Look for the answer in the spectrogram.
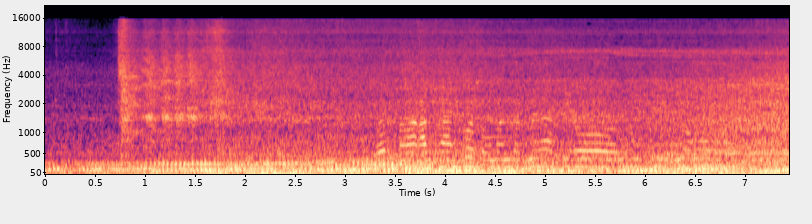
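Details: Nissan Navara diesel that was towed in because it would not start, with a defective boost sensor. A sharp catch, then a steady, even clatter with no stumbling. It starts and runs normally again.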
